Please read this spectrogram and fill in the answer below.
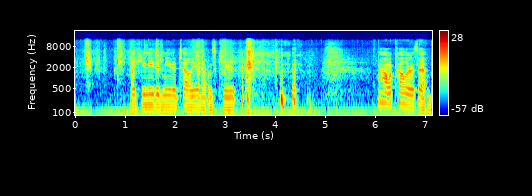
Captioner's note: laughs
